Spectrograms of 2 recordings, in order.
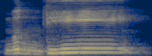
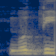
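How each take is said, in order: First: बुद्धि softer, with a long final ई; wrong pronunciation demo. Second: बुद्धि with a short final इ; correct pronunciation demo. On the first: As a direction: drag out the end of बुद्धि, softly. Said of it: "बुद्धि तो wrong है". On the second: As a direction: model बुद्धि briefly, no stretched ending. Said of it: "ये शुद्ध है". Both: Shown as a demonstration.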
